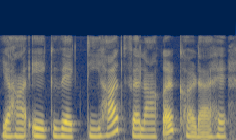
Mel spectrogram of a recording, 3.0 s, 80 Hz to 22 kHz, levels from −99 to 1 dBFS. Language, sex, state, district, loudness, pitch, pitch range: Hindi, female, Jharkhand, Ranchi, -17 LUFS, 200 Hz, 195-210 Hz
